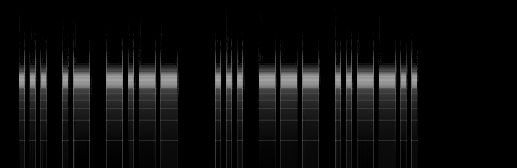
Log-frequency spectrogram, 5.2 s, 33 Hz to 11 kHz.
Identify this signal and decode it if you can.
Morse code, heard as a keyed tone, about 22 wpm, 700 Hz. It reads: SAY SO?
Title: Sentences from Top 1400 Words 22wpm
